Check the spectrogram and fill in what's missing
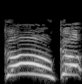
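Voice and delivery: high, loud urging; shouted. A narrator's reading. Nathan urges the riders past him, shouting. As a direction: yell to hurry them along. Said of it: "Nathan shouted".

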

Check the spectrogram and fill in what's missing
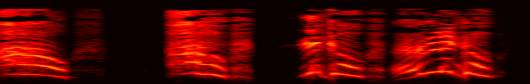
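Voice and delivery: high, loud cries of pain; pained scream. Acted. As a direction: yelp to be let go. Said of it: "Jack screamed".

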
